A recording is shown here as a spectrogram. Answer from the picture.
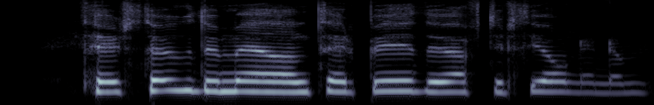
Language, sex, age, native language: Icelandic, female, 13, Icelandic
